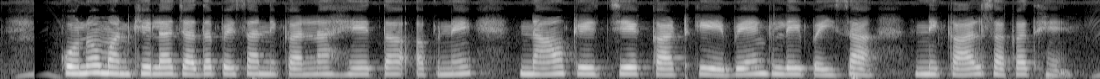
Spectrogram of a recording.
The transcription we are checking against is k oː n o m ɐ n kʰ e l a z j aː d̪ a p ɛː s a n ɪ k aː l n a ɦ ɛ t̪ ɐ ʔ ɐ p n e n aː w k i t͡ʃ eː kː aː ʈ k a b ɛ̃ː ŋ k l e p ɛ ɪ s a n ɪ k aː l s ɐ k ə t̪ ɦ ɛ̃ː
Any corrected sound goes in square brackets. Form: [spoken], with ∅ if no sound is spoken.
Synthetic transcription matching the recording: k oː n o m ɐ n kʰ e l a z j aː d̪ a p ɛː s a n ɪ k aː l n a ɦ ɛ t̪ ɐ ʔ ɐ p n e n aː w k [e] t͡ʃ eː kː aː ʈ k [e] b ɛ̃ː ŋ k l e p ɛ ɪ s a n ɪ k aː l s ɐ k ə t̪ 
